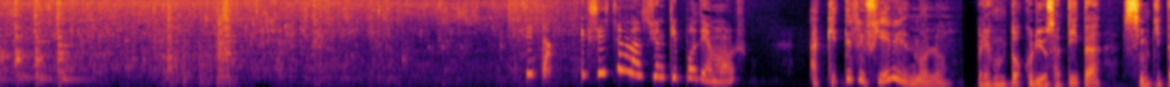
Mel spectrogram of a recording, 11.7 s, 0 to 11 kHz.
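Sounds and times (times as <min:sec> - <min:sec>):
tap water running while dishes are rinsed: 0:00.0 - 0:06.1
speech: 0:06.5 - 0:07.5, 0:08.1 - 0:11.6.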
